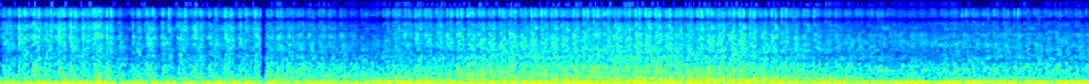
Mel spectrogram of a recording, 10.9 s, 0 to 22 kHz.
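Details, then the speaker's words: Jeep AMC 327 V8 at idle, just started in about 30-degree weather and warming up, after new exhaust manifold gaskets and flanges. Deep, quiet, steady burble with no manifold hiss, far quieter than before. An obvious engine knock is now audible. "of the Jeep running. It's definitely quiet. You can hear it now. It's way, way quieter."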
